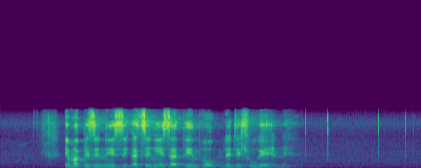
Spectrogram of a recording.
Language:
Swati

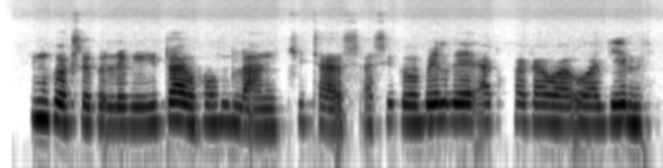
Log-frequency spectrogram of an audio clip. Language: Kalenjin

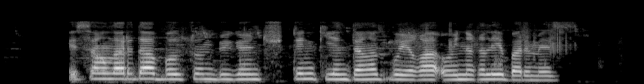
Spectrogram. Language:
Uyghur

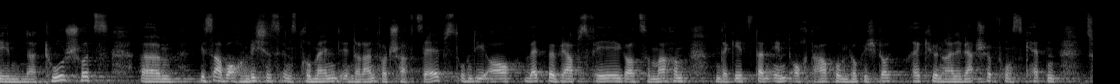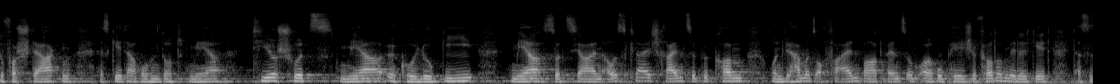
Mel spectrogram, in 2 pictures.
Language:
German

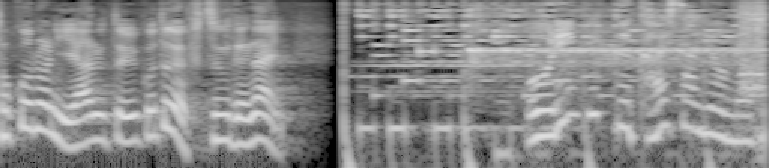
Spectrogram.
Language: Japanese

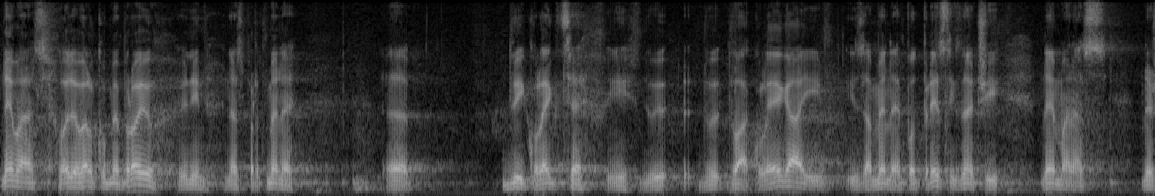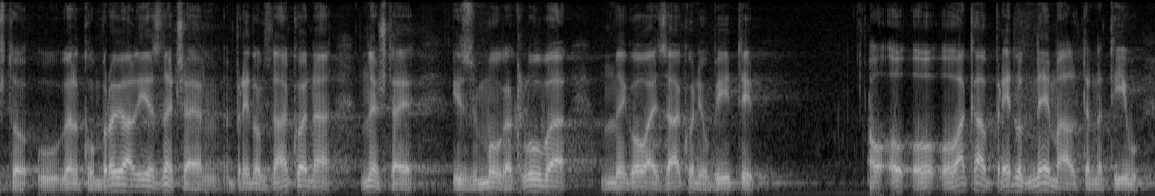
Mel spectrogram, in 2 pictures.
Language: Croatian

